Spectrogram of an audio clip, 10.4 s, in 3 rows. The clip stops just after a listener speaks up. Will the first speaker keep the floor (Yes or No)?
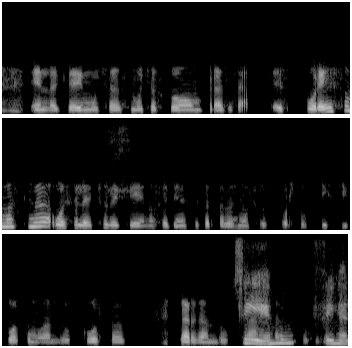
No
